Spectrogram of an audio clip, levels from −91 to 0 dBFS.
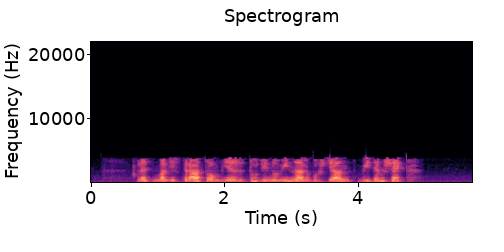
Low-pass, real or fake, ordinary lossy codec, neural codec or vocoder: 10.8 kHz; real; AAC, 16 kbps; none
